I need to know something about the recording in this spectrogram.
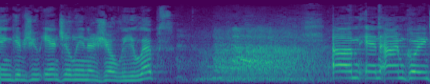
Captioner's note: audience laughs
